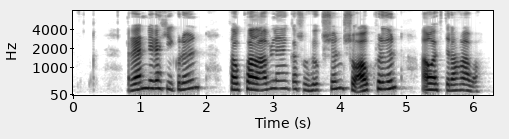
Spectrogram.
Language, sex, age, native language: Icelandic, female, 50-59, Icelandic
